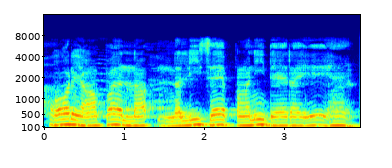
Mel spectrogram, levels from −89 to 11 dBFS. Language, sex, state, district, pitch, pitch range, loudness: Hindi, male, Madhya Pradesh, Bhopal, 145 Hz, 140-160 Hz, -15 LUFS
